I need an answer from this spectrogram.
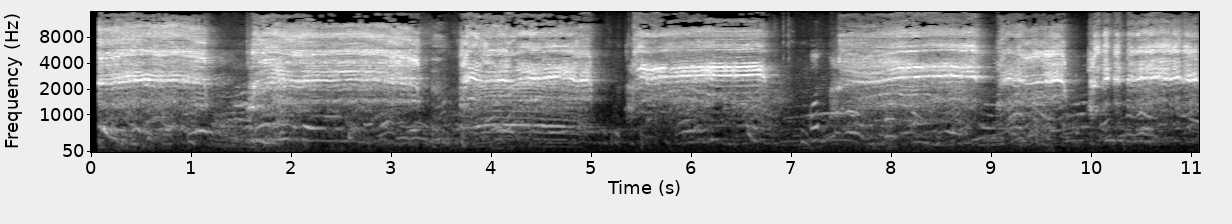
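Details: Pigs at a farm in the morning squeal in loud, shrill bursts of a second or two, separated by brief pauses.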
